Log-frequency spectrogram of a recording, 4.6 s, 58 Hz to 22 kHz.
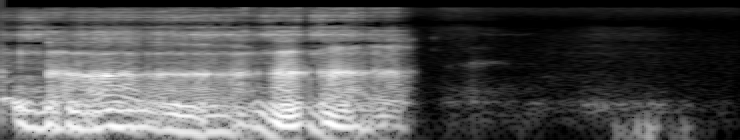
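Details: Person recording themselves asleep at 11:50 pm on a Samsung Galaxy A40 phone: one long, loud, rattling snore on breathing in, then quiet breathing out; ordinary snoring.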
